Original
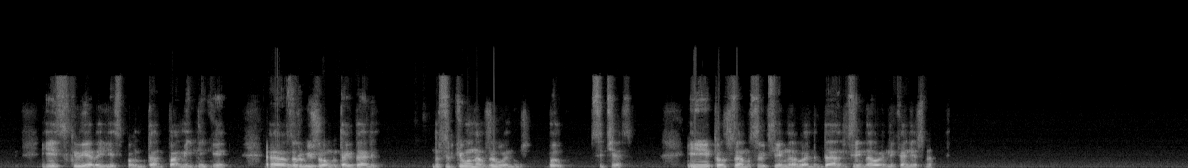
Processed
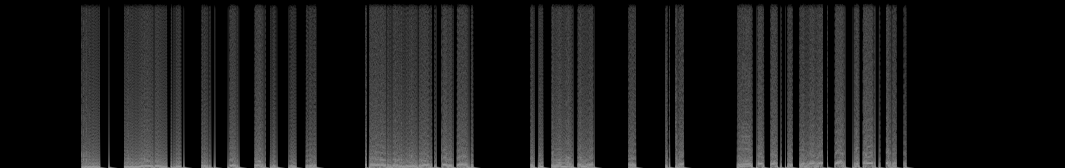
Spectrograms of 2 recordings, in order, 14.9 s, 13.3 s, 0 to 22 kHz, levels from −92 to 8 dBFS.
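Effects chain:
gliding playback speed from 53% → 170%
comparator with hysteresis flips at −26.5 dBFS
level −5 dB

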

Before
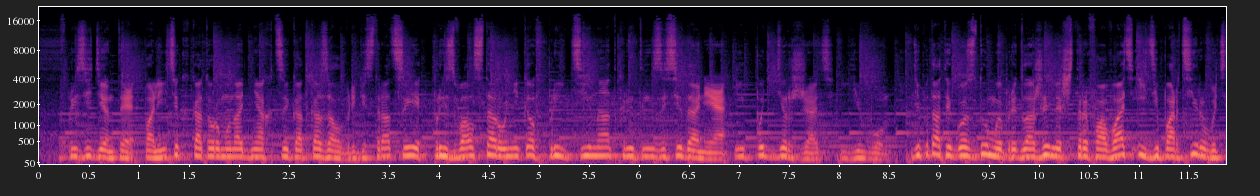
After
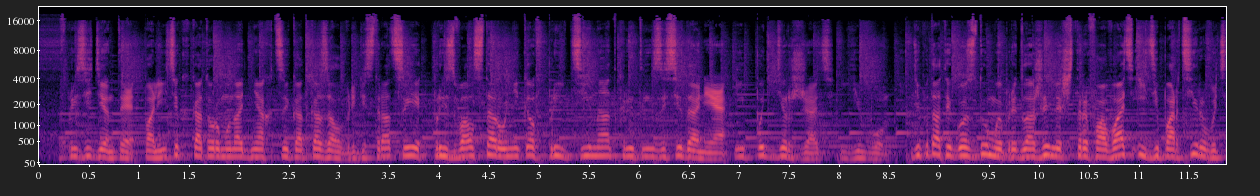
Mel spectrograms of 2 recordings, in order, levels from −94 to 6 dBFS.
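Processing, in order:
RIAA equalisation recording
level −3.5 dB

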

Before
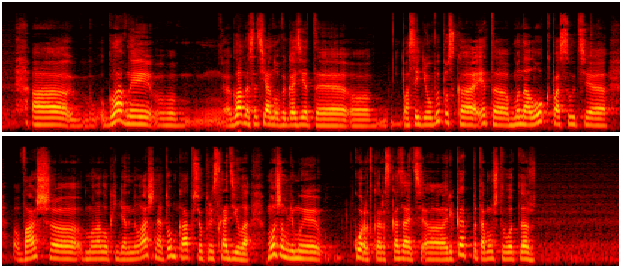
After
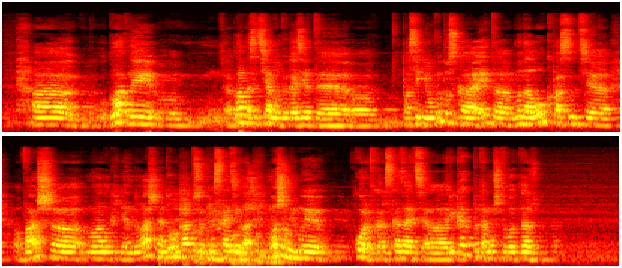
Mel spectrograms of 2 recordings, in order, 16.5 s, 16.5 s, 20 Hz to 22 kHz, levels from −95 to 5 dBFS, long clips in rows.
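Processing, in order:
0:10.00–0:12.08: delay with pitch and tempo change per echo 319 ms, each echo −7 semitones, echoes 2, each echo −6 dB
double-tracking delay 31 ms −3 dB
far-end echo of a speakerphone 390 ms, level −23 dB
convolution reverb RT60 0.40 s, pre-delay 5 ms, DRR −2.5 dB
level +6.5 dB

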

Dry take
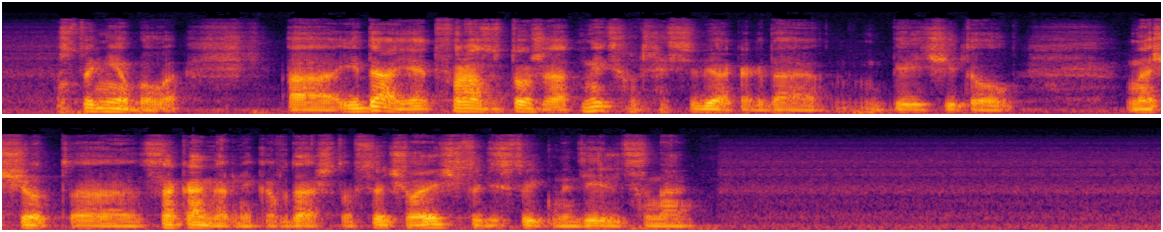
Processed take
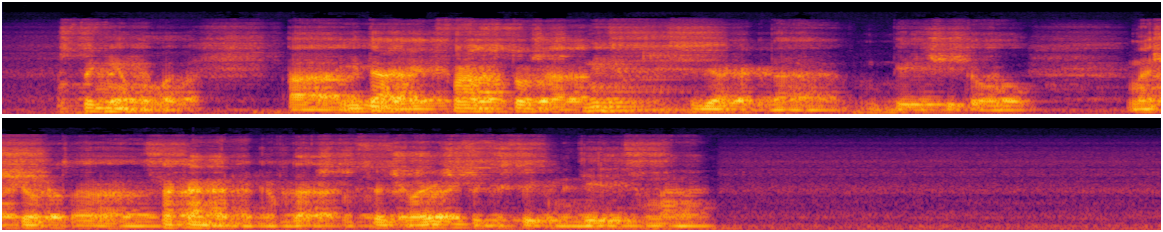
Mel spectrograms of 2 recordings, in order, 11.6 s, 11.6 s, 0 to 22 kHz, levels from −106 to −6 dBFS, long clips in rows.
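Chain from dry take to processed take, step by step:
0:02.92–0:03.51: flutter between parallel walls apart 6.2 metres, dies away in 0.56 s
reverb whose tail is shaped and stops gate 140 ms rising, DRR 1 dB
level +1 dB

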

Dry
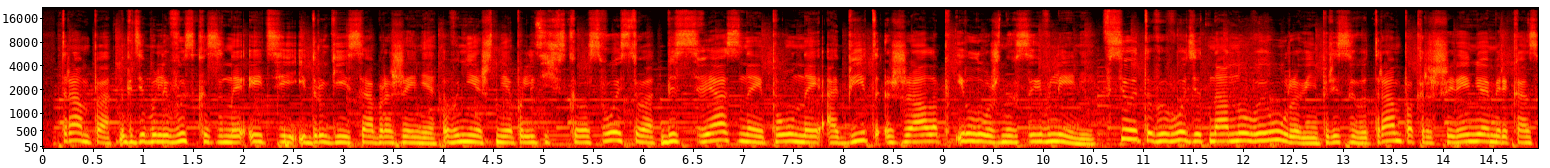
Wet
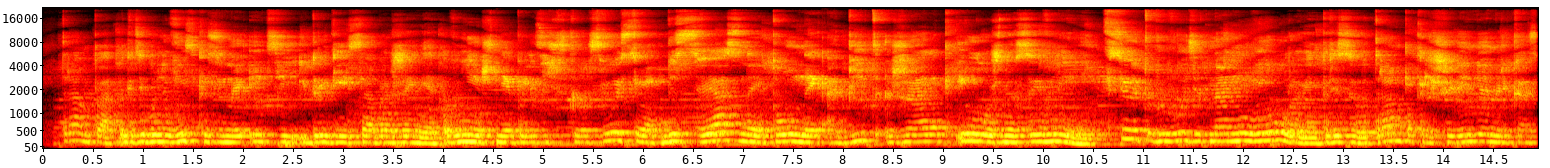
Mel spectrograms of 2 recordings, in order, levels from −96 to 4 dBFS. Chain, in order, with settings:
high-shelf EQ 7,700 Hz +3 dB, from 0:05.50 +10.5 dB
all-pass phaser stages 8, 0.33 Hz, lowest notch 720–3,100 Hz
meter weighting curve D
automatic gain control gain up to 7 dB
notch filter 3,100 Hz, Q 14
far-end echo of a speakerphone 120 ms, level −8 dB
convolution reverb, pre-delay 3 ms, DRR −0.5 dB
level −2 dB

